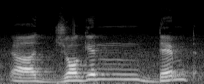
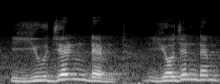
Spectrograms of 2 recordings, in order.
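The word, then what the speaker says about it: Jugendamt: Care service organisation है, तो इसको वो जे को ना वो लोग प्रोनाउंस नहीं करते, तो वो इसको यू से प्रोनाउंस करते हैं, योजन डेम्ट इसको वो प्रोनाउंस करते हैं, तो ये योजन डेम्ट है।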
